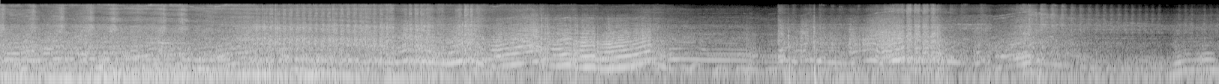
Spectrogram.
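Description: A drift car's engine revs hard, its pitch swinging quickly up and down as the car slides. About seven seconds in the engine drops to lower, intermittent revs.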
